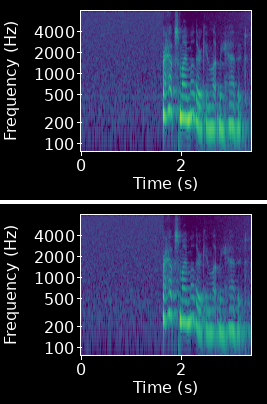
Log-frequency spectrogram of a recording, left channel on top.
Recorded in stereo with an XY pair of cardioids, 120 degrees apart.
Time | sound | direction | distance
1.6 | a woman speaking | 25° left | 0.6 m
